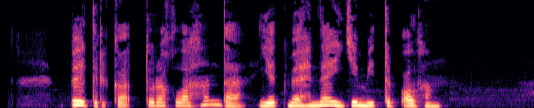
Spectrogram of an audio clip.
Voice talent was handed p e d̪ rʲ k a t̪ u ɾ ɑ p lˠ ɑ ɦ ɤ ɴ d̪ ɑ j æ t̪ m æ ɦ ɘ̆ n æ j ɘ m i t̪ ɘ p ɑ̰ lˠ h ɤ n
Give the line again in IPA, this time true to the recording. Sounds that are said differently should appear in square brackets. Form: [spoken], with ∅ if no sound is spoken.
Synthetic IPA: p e d̪ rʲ k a t̪ u ɾ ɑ [q] lˠ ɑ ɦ ɤ [n] d̪ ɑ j æ t̪ m æ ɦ ɘ̆ n æ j ɘ m i t̪ ɘ p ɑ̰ lˠ h ɤ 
